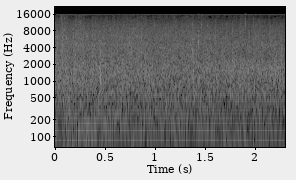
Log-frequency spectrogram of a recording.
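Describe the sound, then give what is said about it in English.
Rain falling as a steady, even hiss that stays at a constant moderate level throughout, with no voices. “There it is. Rain! Rain! Rain and...”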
